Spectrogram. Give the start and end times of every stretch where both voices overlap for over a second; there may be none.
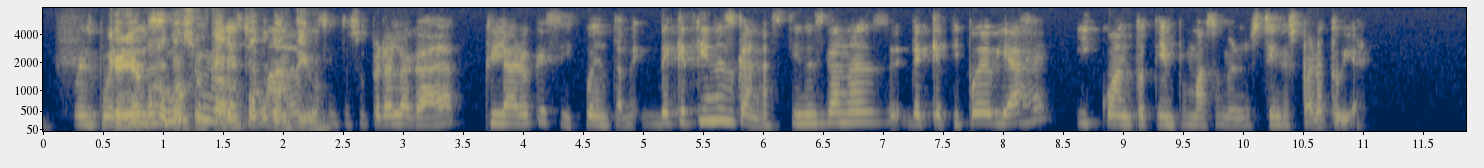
0.6-2.4

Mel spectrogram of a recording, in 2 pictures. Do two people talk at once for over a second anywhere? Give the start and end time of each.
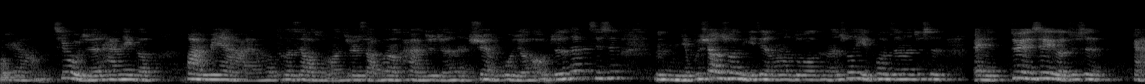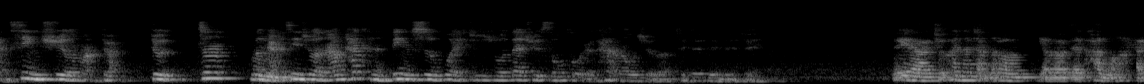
none

